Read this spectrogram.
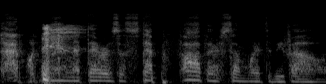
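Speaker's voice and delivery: soft, unvoiced whisper. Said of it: "I'm whispering to, like, the rest of everyone".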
